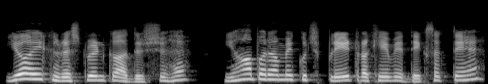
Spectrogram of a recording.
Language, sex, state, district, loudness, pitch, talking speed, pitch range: Hindi, male, Jharkhand, Ranchi, -16 LUFS, 190 Hz, 195 wpm, 170-220 Hz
